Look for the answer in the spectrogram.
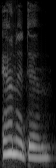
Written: anadem

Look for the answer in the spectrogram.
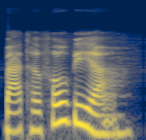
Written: bathophobia

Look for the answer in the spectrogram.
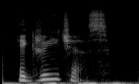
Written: egregious

